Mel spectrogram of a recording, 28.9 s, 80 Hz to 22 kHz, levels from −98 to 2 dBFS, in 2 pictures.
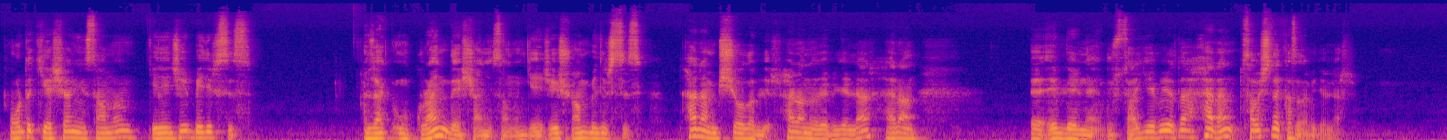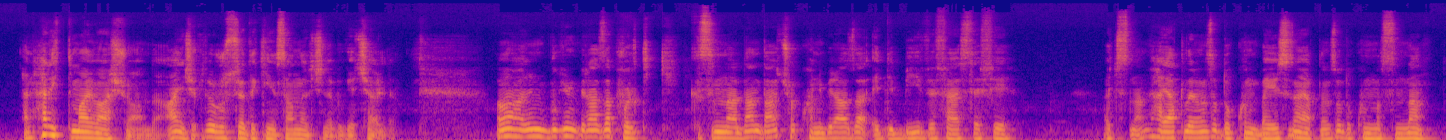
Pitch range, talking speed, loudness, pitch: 95-130 Hz, 145 wpm, -29 LUFS, 115 Hz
